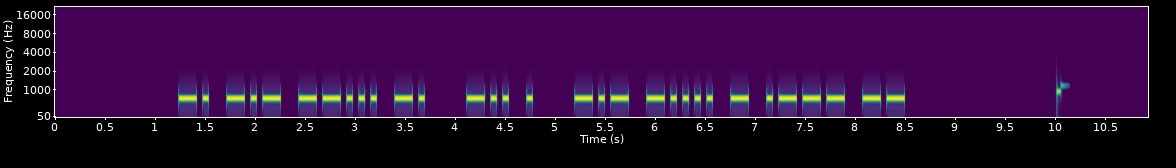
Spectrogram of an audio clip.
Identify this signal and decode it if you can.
Morse code, heard as a keyed tone, about 21 wpm, 700 Hz. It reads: NK7N DE K6TJM
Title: USA Callsign DE Callsign 20wpm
